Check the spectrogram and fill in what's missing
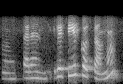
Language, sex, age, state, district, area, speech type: Telugu, female, 18-30, Andhra Pradesh, Kadapa, rural, conversation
